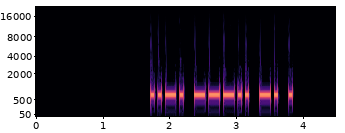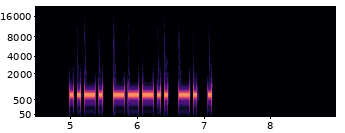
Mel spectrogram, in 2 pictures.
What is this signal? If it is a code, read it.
Morse code, heard as a keyed tone, about 22 wpm, 700 Hz. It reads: F8NE F8NE
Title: DXCC-100 Call Signs - 4 Characters - Repeated 2x - 22wpm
